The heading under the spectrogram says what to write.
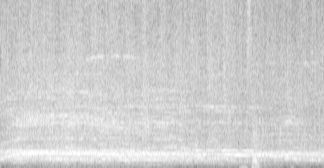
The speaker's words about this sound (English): We're asking the audience to not cheer in between questions. We're trying to keep it respectful.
